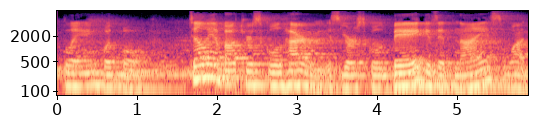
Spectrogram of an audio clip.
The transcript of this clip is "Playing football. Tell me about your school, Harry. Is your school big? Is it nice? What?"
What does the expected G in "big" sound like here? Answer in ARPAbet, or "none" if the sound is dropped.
G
